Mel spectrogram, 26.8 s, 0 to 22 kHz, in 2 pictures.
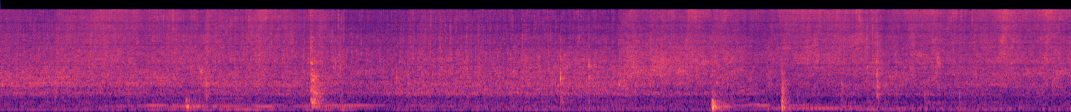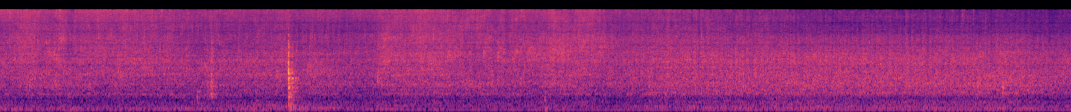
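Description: Food sizzling in a hot wok as it is stirred with a wooden spatula: first the aromatics and sauce, then beef strips. A steady frying hiss with a few sharp knocks, the loudest about 17 seconds in.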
